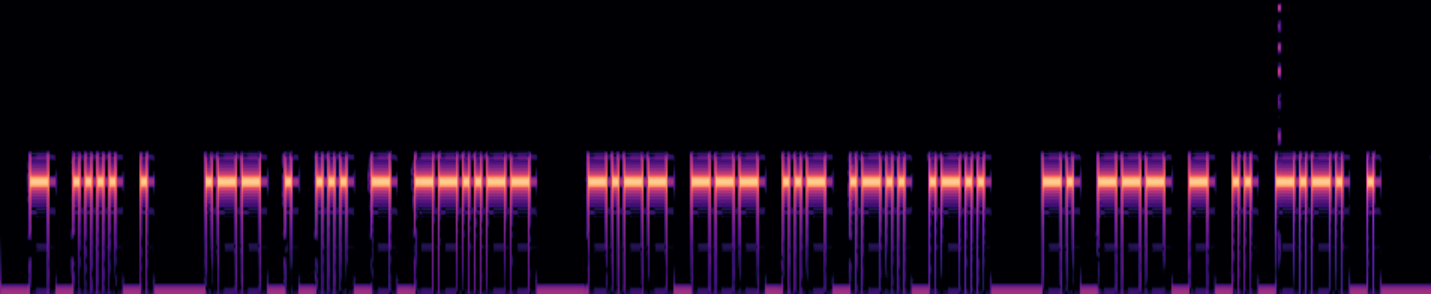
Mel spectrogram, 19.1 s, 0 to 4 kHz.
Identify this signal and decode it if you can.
Morse code, heard as a keyed tone, about 15 wpm, spaced as for 13 wpm, 750 Hz. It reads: THE WEST, YOULL NOTICE
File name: Morse / 13WPM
